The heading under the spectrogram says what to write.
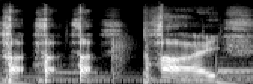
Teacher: Não esquece de aspirar, tá? Pie.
